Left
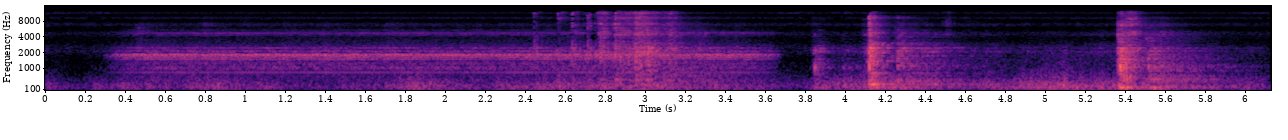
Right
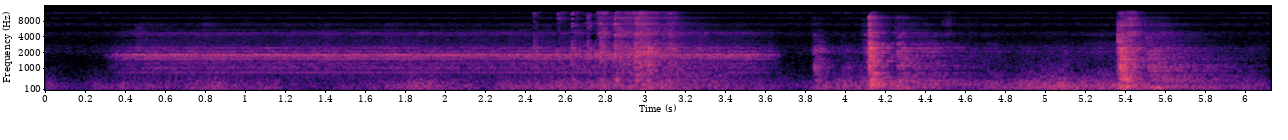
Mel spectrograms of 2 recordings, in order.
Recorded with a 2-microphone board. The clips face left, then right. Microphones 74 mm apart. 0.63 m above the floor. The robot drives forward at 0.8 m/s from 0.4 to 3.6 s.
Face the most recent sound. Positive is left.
turn(degrees=20)  # may be behind; listen again after turning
